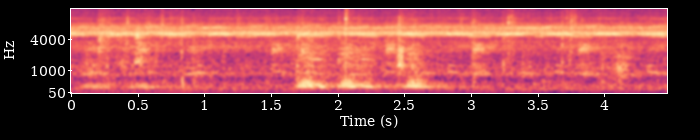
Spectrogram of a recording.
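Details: Frogs croaking together at night, giving a few quick low croaks, then a louder run of three or four closely spaced knocks, set against a steady high-pitched hum.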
